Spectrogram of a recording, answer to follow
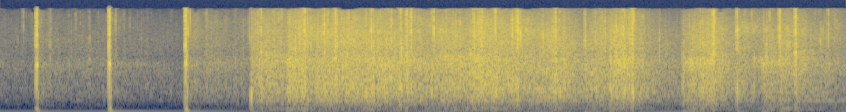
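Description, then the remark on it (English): At a church service, three sharp, separate claps ring out before a full round of audience applause for the people standing erupts, a dense, steady wash of many hands clapping loudly for several seconds. “Will you give a round of applause to the people standing right now?”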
